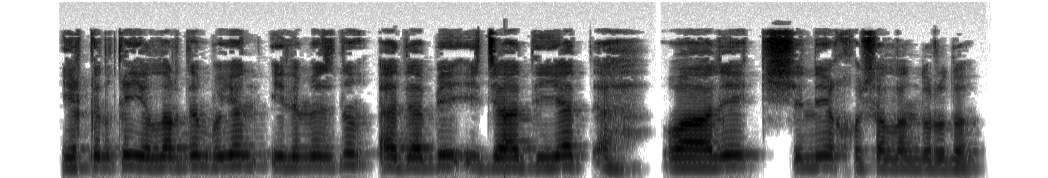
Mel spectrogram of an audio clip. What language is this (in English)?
Uyghur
